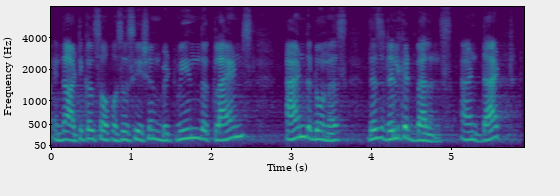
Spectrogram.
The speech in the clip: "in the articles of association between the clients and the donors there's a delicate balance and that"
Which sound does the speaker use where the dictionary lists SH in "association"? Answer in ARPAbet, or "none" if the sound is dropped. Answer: SH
